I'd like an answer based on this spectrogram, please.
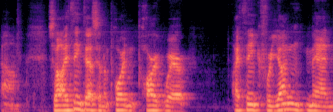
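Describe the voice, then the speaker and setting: Somewhat breathy, a man talks at a fairly slow pace with audible room echo. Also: medium pitch for a man. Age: 60s. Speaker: retired professor and mentor. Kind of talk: casual chat.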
